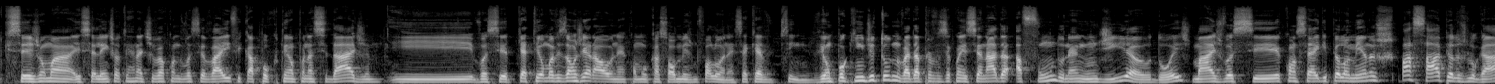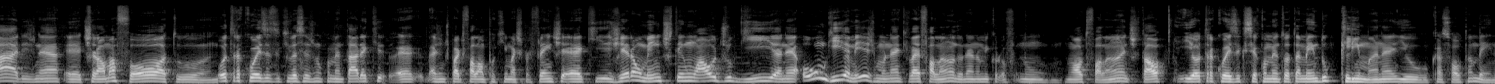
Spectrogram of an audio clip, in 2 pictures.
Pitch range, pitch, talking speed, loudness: 120-145 Hz, 135 Hz, 240 wpm, -19 LUFS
